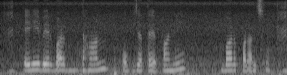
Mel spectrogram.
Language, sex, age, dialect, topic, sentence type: Maithili, female, 51-55, Bajjika, agriculture, statement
